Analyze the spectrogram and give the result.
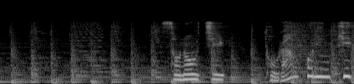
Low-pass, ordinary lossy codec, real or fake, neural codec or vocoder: none; none; real; none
